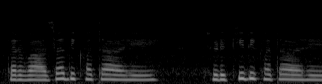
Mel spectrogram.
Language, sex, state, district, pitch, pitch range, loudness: Marathi, female, Maharashtra, Solapur, 225 Hz, 215-235 Hz, -39 LUFS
